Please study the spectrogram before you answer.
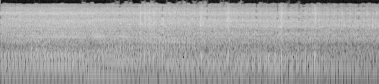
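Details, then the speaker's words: Ferris hydro walk-behind mower engine, running rough once hot, beat wavering and sagging as if starving for fuel though fuel filter full and carb bowl has fuel; owner suspects flooding; stalls when hot, cause unconfirmed. "it goes see and that's it now do you see what I mean by it sounds like it's starving for fuel but look plenty of gas in the fuel filter"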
